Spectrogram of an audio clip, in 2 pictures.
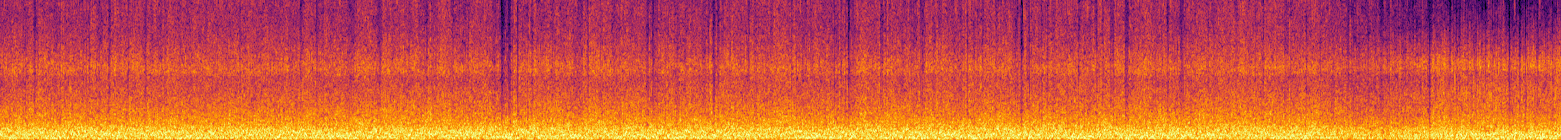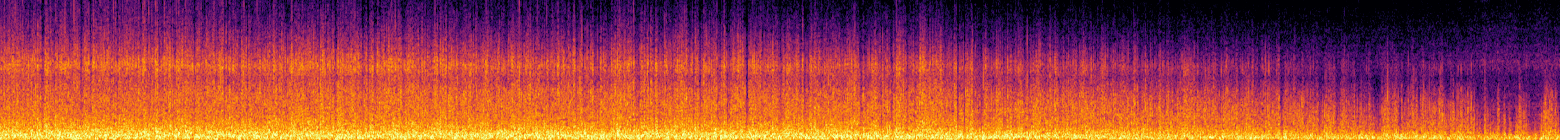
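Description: A motorcycle engine drones steadily.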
